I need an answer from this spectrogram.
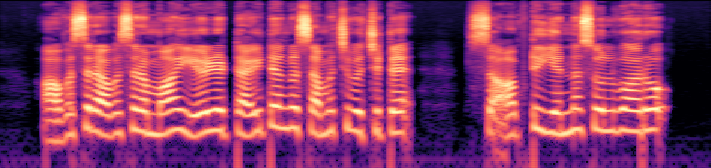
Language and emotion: Tamil, fearful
